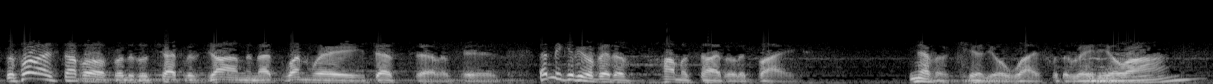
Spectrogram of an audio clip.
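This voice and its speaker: A man's voice: sits low, big pitch swings, normal speed, a little hiss or hum. A man playing a macabre, mocking radio horror host who delights in grim puns, in theatrical old-time style. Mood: gleefully macabre. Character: ghoulish, gleefully punning horror show host. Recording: muffled old radio recording.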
